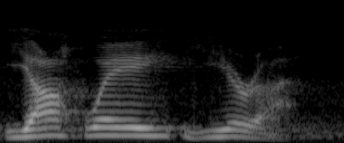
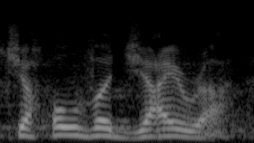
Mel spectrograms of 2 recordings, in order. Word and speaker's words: Yahweh Yireh: And Abraham named the place Yahweh Yireh, which means the Lord will provide. Some of you have heard it pronounced Jehovah Jireh. That comes from a German translation.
